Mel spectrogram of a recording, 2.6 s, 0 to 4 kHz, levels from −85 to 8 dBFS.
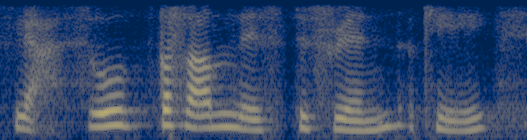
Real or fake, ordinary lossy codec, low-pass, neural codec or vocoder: fake; AAC, 32 kbps; 3.6 kHz; codec, 16 kHz in and 24 kHz out, 0.6 kbps, FocalCodec, streaming, 4096 codes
